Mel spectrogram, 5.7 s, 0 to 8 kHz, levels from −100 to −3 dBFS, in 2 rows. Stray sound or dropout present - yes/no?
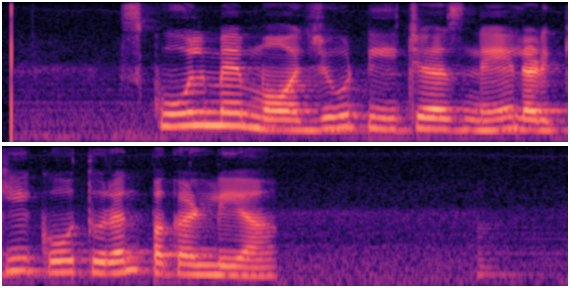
no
